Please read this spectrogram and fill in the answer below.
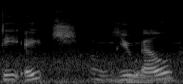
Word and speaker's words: Dhul: Is it Dhul? It's spelled with a D-H, U-L, but the DH makes a the, kind of like a TH, a soft TH sound in English.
